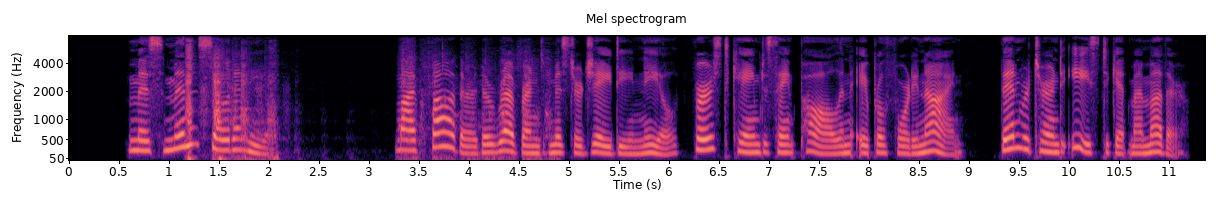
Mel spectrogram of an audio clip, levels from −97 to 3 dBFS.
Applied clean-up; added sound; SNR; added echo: neural mask model RNNoise.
